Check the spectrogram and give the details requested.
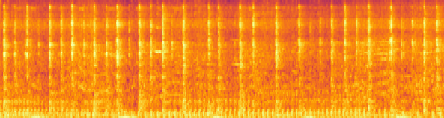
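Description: A motorcycle engine idling close by, running steadily with a rapid clatter over it.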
